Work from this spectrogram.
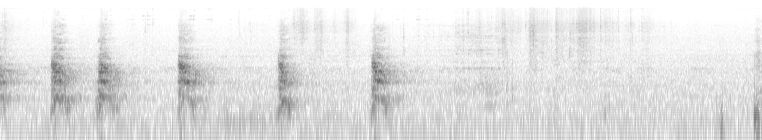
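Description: A dog guarding its food gives five sharp, loud barks spaced about a second apart, then falls quiet. Faint background noise and a few soft distant chirps follow.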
